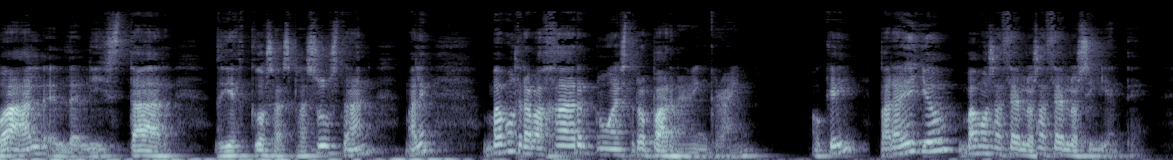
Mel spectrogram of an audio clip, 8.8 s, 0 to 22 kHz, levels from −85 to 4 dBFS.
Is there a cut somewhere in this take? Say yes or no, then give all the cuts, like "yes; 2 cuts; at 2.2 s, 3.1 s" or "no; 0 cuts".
yes; 6 cuts; at 1.6 s, 2.2 s, 3.9 s, 4.5 s, 6.5 s, 7.8 s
